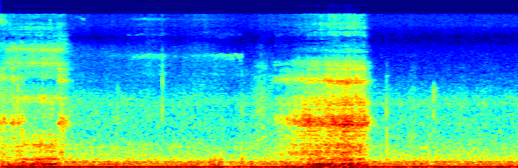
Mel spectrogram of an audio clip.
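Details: Loud, steady low rumbling snore with no clear separate breaths from a sleeping dog; ordinary snoring.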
